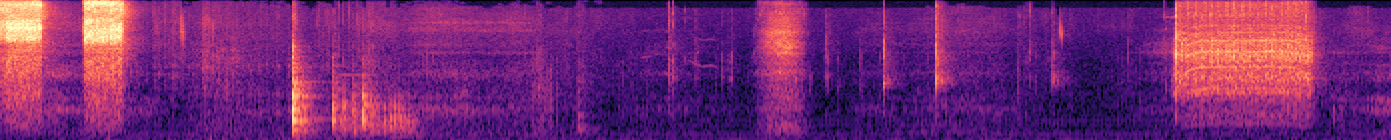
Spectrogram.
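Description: Two short hisses of an aerosol degreaser sprayed onto a microfiber rag to clean a screw's threads, then near the end a small power driver whirring steadily for under a second.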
